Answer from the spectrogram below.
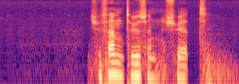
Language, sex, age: Swedish, male, 38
